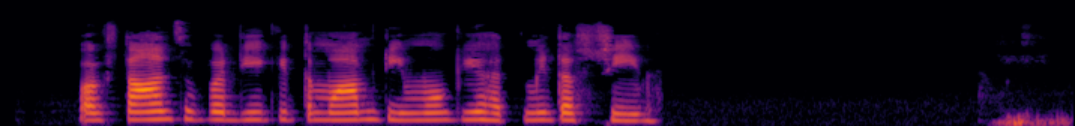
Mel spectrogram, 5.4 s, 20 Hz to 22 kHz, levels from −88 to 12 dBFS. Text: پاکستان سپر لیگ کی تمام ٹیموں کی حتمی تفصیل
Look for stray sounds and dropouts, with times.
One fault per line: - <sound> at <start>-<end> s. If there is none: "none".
none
